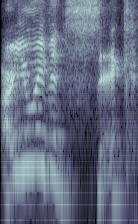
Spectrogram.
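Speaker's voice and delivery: flustered angry grunt, very high and very loud. Speaking in character, red-faced from bed, to Naomi: embarrassed, angry grunt. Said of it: "just grunt at you".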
